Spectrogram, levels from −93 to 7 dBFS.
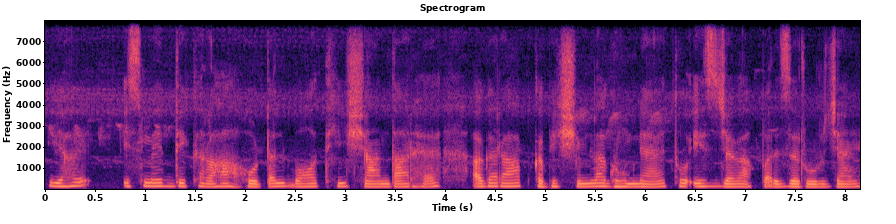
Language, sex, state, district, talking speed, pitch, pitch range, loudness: Hindi, male, Himachal Pradesh, Shimla, 155 wpm, 140 Hz, 130-145 Hz, -20 LUFS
